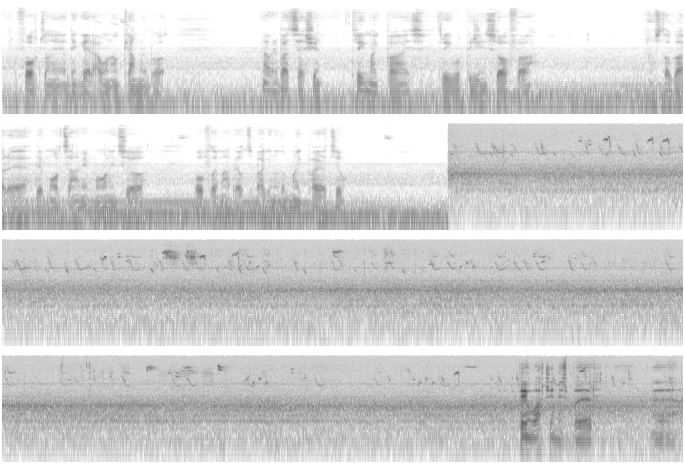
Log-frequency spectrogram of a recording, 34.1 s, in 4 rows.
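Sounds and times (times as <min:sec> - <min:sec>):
faint constant tones: 0:00.0 - 0:34.0
small birds chirping: 0:04.5 - 0:34.0
steady hiss: 0:14.1 - 0:34.0.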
